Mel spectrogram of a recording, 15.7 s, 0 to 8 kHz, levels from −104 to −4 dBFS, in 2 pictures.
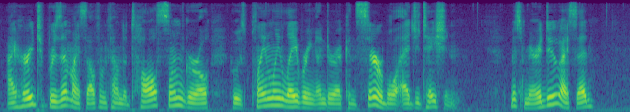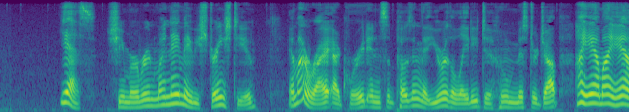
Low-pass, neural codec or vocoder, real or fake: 7.2 kHz; none; real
